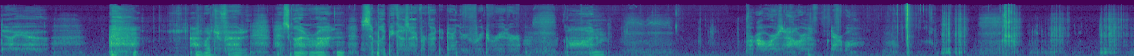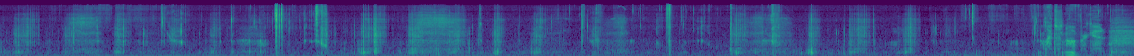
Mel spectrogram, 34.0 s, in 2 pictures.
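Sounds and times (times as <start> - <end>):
chewing crunchy food: 2.0 - 3.2, 9.1 - 11.2, 12.4 - 32.8.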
